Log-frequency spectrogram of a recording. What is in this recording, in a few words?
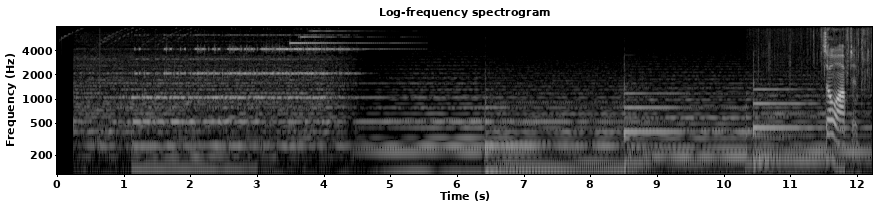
script voiceover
